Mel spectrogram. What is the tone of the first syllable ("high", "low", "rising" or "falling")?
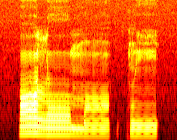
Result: high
